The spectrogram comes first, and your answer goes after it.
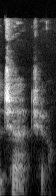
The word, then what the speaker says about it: Churchill: he invites himself to Churchill Churchill that's how you say it all together like that Churchill oh well that explains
